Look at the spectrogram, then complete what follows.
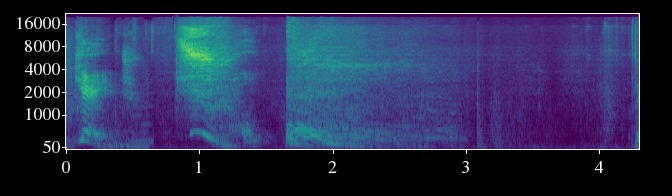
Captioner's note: makes rocket sounds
